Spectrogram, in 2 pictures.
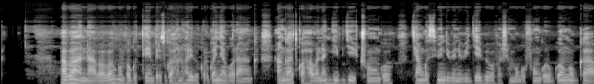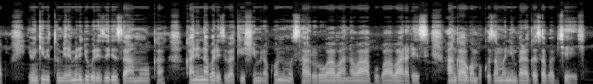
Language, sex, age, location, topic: Kinyarwanda, female, 50+, Nyagatare, education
